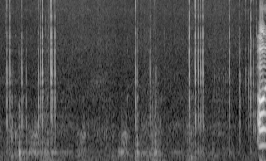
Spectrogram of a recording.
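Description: Handling noise from a camera tripod being adjusted: irregular clicks and knocks, a few in quick clusters, over a faint low hum.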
